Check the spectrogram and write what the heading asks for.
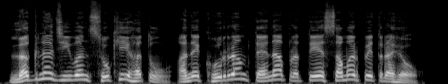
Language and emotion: Gujarati, neutral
